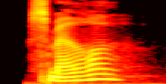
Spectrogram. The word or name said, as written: smadret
